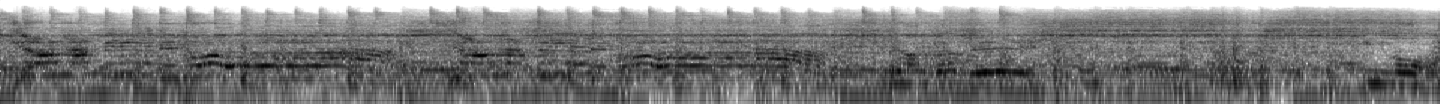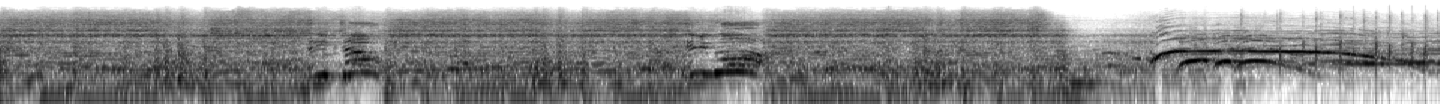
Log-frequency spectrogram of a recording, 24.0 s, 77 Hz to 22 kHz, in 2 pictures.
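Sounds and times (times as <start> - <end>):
rock band playing loud: 0.0 - 23.2.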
